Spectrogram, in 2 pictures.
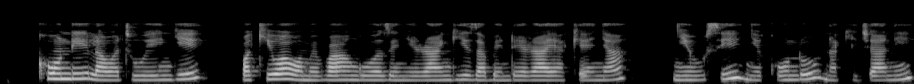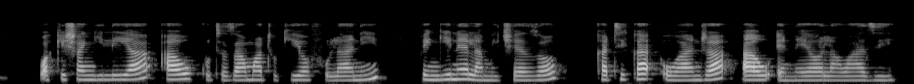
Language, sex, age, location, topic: Swahili, female, 36-49, Kisumu, government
